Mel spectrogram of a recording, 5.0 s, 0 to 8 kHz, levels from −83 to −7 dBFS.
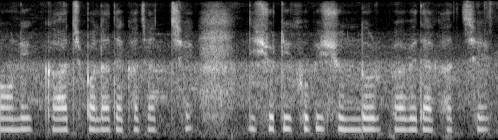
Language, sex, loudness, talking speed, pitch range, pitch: Bengali, female, -20 LUFS, 95 wpm, 235-240 Hz, 235 Hz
